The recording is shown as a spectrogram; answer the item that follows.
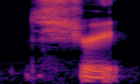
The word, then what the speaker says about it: Streep: Am I saying her name right? I don't know. Stripe. Anyways, Streep. Meryl Streep.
